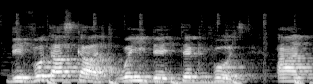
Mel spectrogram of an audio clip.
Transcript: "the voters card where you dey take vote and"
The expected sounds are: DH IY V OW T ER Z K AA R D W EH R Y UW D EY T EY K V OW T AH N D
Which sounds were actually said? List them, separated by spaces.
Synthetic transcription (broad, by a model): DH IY V OW T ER S K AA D W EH Y UW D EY T EY K V OW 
